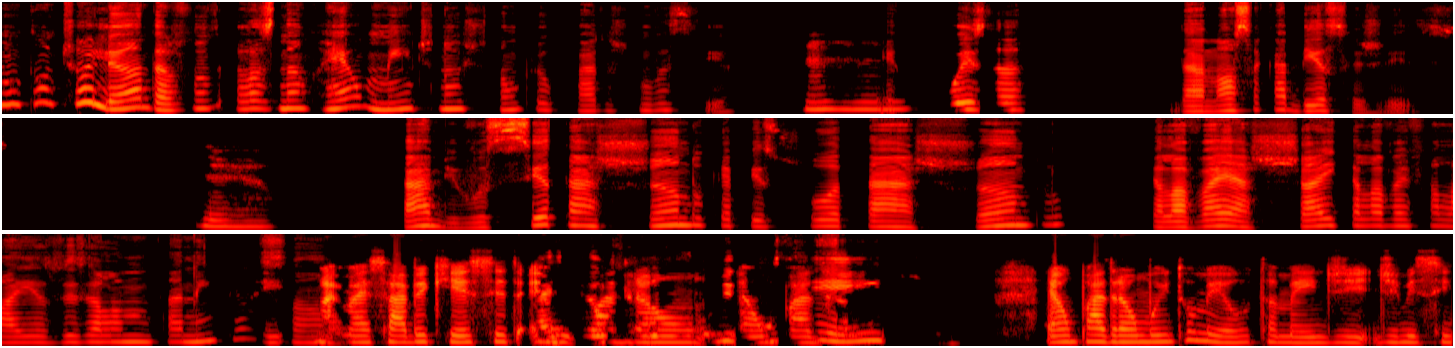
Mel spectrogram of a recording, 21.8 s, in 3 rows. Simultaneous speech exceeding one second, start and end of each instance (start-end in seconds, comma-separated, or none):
17.2-18.8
